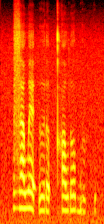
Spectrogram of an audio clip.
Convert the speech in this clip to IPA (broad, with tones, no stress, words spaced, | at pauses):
za˦wɛ˨ʔɯ˨ɾɤ˨ʔ kʰɒ˧wɾo˦˨bɯ˨kʷ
